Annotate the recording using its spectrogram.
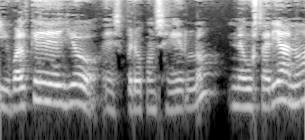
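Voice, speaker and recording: A woman at a medium pitch speaks at a moderate pace with ordinary pitch variation. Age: 40s. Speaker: industrial designer turned entrepreneur. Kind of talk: interview testimony. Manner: halting, with many repetitions.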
